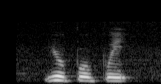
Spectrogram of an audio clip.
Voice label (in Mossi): "yopopoe", moore; by groups of seven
